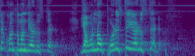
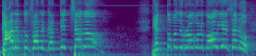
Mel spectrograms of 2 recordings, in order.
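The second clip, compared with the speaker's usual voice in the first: call-and-response chant, building higher and louder; rallying preaching; 4 semitones higher, 6 dB louder than usual. Acted. Preacher has the congregation repeat Jesus's miracles, rallying preaching. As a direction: drive each miracle home with a rising shout.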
